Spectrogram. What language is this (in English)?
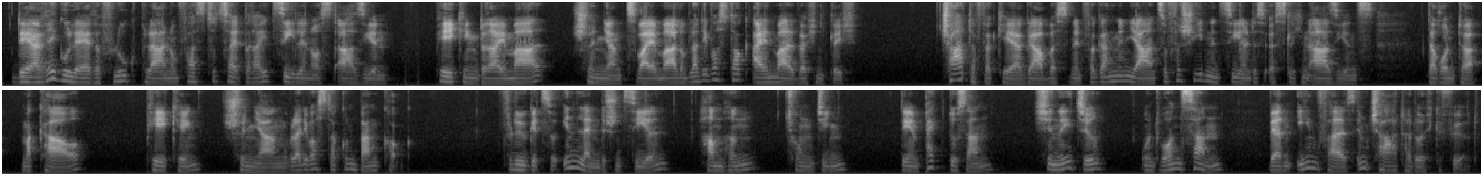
German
